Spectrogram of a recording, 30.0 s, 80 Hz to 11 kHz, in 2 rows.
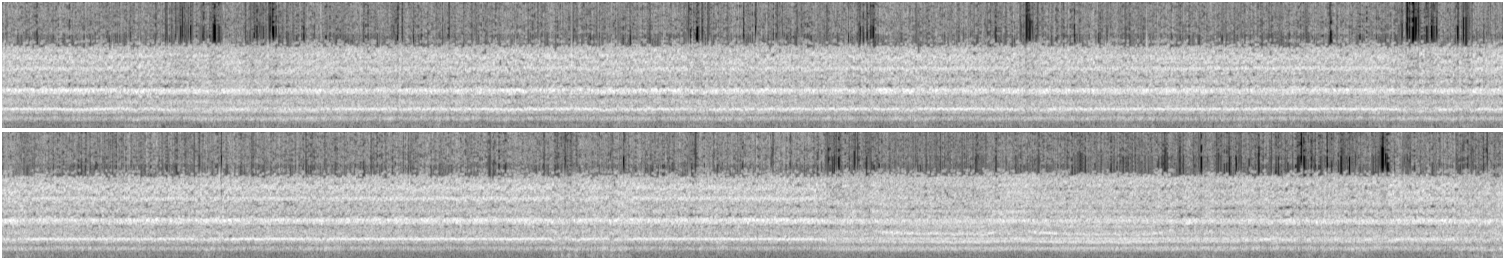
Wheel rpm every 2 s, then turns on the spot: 230, 230, 230, 230, 230, 230, 230, 230, 230, 230, 230, 230, 210, 220, 230.
none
